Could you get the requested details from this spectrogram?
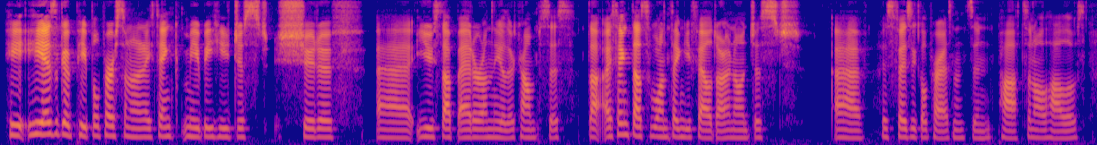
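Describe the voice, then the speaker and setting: A woman's voice: fairly low pitch, little pitch movement, brisk, few pauses, sharp tone, smooth, dry recording, studio quality. A young woman with a Donegal Irish accent giving earnest, conversational interview answers as a student election candidate, often correcting herself as she goes. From County Donegal, Ireland. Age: young adult.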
